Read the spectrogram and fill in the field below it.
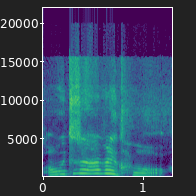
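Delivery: high surprised exclamation. Real, not acted. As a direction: realize it with surprise. Surprised realization.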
